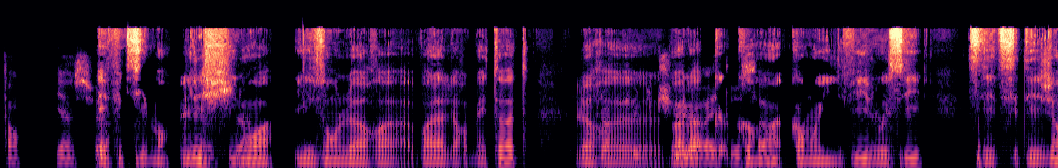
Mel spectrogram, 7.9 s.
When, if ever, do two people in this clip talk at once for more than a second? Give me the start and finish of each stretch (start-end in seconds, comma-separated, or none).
4.4-5.8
